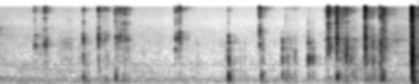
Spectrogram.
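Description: Computer keyboard keys clicking: a few scattered keystrokes, then a quicker run of clicks near the end, as a line of code is copied and the cursor moved to a new line.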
